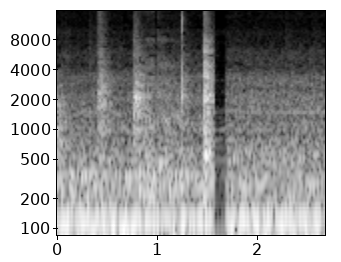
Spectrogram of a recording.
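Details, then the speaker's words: GE electric dryer on 220 V, empty drum, after replacing worn front bearing kit, idler wheel, glides and felts and lubricating: steady low hum with a few light taps, no squeal or thumping; runs smooth, screeching fixed. "so there's without the zipper pretty smooth running now we changed out these Glides and lubricated everything that did the trick"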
